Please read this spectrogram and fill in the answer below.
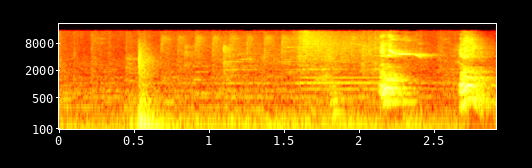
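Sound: dog barking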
